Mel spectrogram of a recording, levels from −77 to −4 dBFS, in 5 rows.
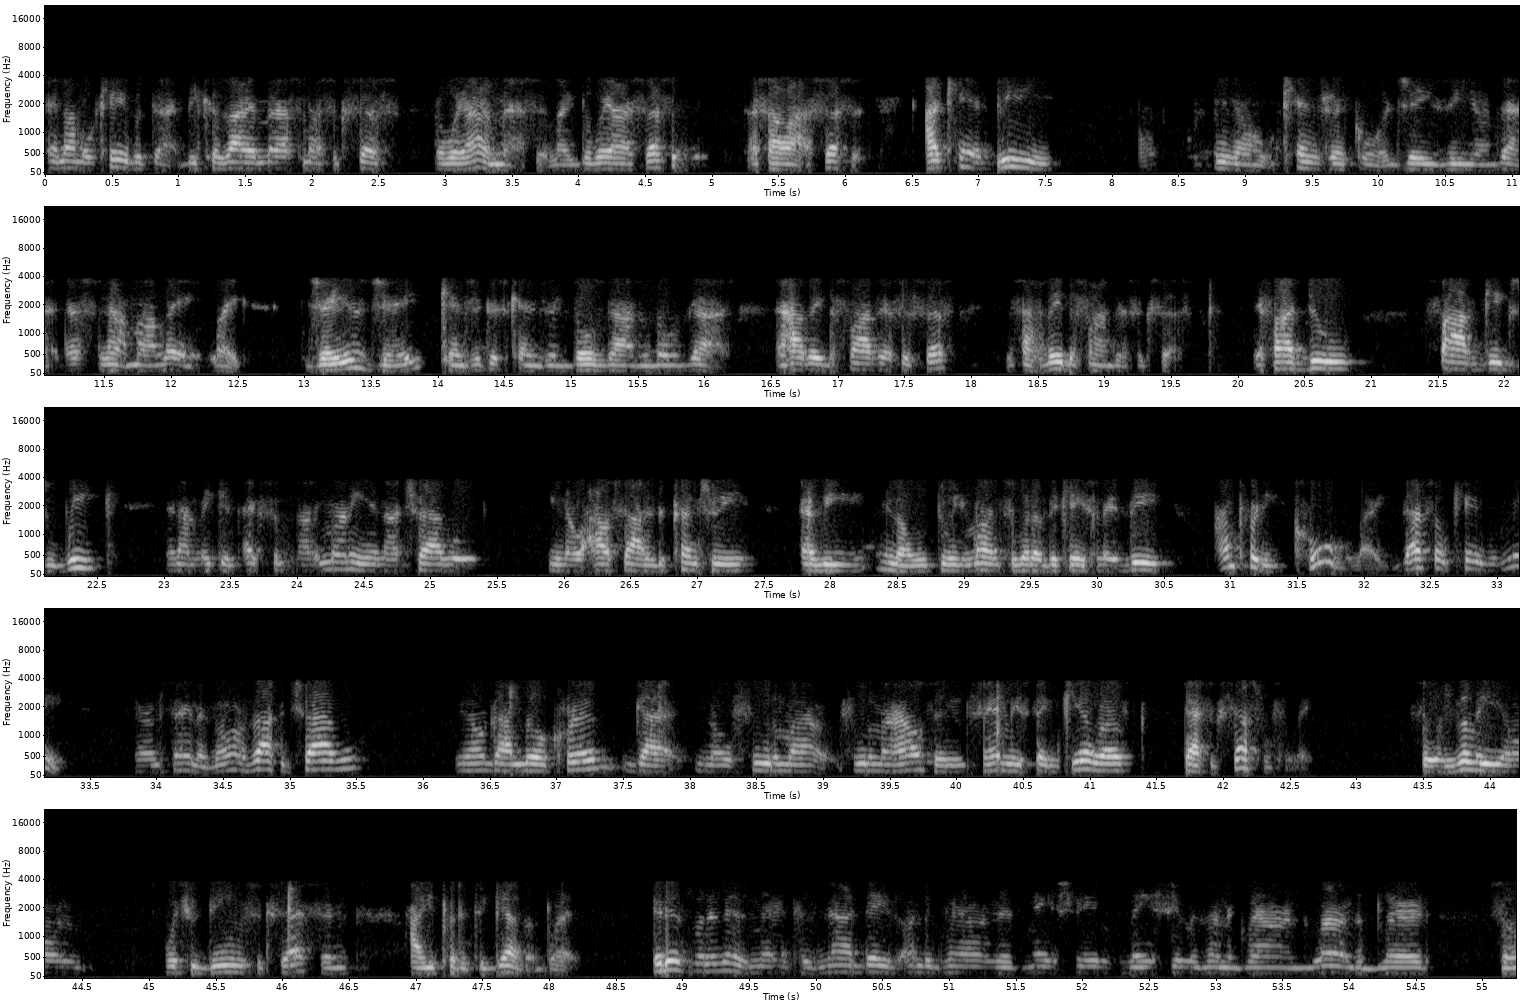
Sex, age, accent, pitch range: male, 30-49, American, 140-185 Hz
